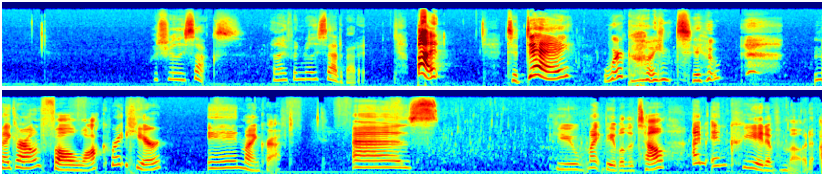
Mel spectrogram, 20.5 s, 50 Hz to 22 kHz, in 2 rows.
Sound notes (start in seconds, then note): 8.7 giggles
